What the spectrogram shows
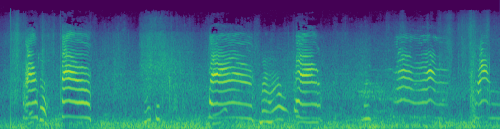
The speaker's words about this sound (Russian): Вы, конечно, знаете, что это за животное. Прекрасно слышно, как оно мяукает. Но по этому мяуканью – нельзя определить, какого пола это животное.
